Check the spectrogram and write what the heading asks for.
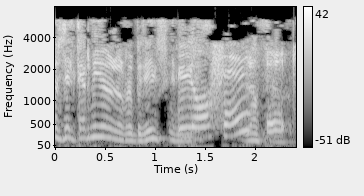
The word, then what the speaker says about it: lawfare: Lawfare, y se escribe L-A-W como ley, como law. Claro. Y fair, F-A-R-E.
